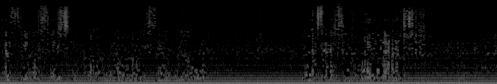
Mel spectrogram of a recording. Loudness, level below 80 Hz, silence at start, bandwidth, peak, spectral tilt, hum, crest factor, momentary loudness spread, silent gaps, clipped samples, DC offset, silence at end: -44 LUFS; -46 dBFS; 0 s; 16.5 kHz; -22 dBFS; -3.5 dB/octave; none; 20 dB; 9 LU; none; under 0.1%; 0.1%; 0 s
